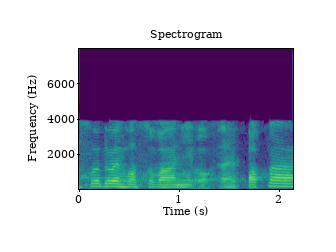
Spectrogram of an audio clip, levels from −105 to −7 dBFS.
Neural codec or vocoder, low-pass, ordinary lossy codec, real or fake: codec, 44.1 kHz, 3.4 kbps, Pupu-Codec; 7.2 kHz; AAC, 16 kbps; fake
